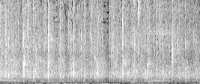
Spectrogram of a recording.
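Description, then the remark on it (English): A large church audience applauds steadily and loudly to thank online viewers for joining, dense overlapping clapping for a few seconds, with some crowd voices mixed into the sustained, fairly loud ovation. “Could you be real loud and make sure that they know how grateful we are that they're joining us?”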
